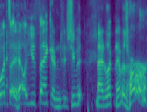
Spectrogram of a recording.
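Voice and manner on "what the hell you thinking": mock heckling yell. Retelling how a spouse in the stands yelled at the coach: imitating someone yelling at a coach. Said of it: "sitting there yelling at the coach, going".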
